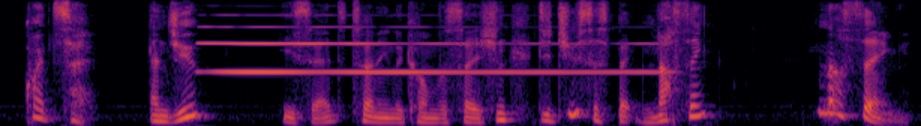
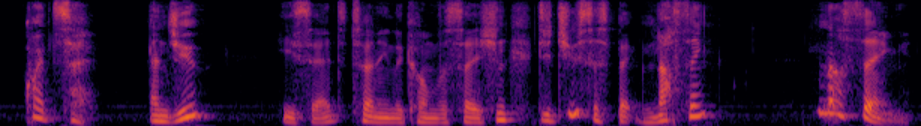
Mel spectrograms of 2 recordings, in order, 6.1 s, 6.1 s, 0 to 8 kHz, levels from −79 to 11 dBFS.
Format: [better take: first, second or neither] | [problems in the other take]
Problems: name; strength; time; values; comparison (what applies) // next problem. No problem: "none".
second | background sound (Wind instrument, woodwind instrument); 1 dB above the speech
